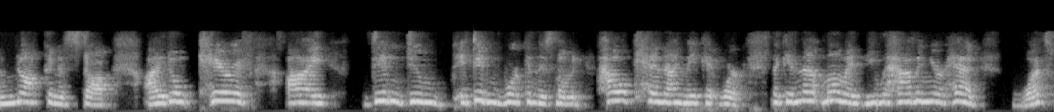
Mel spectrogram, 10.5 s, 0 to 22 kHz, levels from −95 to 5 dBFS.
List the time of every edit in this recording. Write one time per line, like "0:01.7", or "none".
none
